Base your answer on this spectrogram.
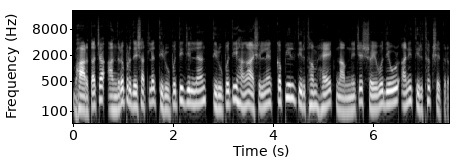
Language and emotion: Goan Konkani, neutral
